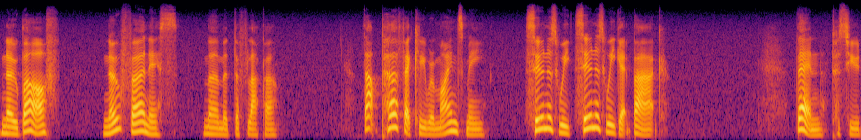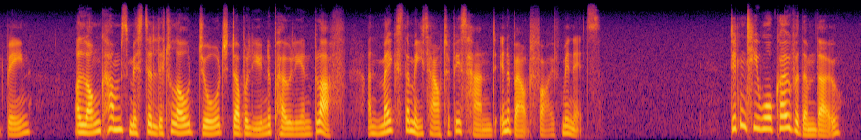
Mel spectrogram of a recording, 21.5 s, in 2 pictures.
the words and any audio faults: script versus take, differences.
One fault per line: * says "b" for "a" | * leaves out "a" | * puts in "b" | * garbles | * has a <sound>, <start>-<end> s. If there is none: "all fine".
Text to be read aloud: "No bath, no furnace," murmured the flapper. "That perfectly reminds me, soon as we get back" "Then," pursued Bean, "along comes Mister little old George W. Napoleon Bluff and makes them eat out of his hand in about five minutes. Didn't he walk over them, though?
* puts in "soon as we"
